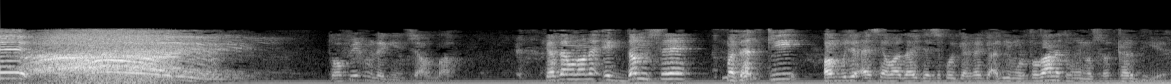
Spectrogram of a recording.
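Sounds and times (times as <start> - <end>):
crowd shouting a religious call and response in unison: 0.0 - 2.8
speech: 5.4 - 11.7.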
